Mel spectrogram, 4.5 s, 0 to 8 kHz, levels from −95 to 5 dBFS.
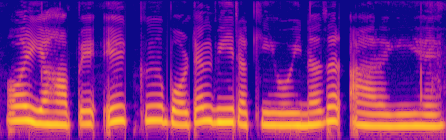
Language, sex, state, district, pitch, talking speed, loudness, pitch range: Hindi, female, Madhya Pradesh, Bhopal, 235 Hz, 160 wpm, -13 LUFS, 220-285 Hz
